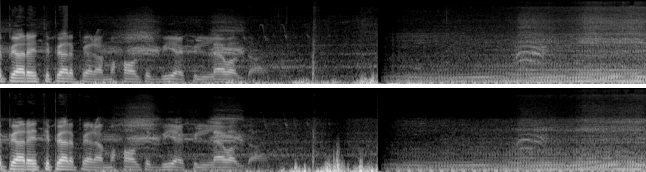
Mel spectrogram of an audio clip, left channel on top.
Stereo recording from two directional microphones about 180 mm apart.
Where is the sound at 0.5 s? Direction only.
60° right (ahead or behind).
